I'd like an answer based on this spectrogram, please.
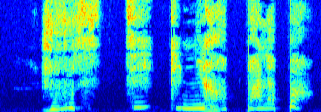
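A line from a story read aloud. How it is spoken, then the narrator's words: Hissing voice. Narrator (French): dit d'une voix sifflante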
